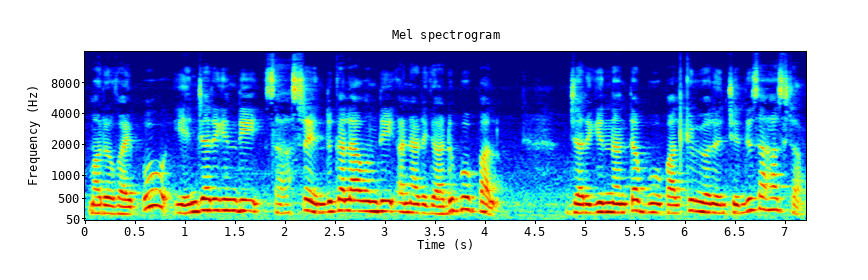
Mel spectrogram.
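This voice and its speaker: A woman reads a storybook aloud in a steady, even manner, touching the dialogue only lightly. Her voice is mellow and dark, set at a middle pitch. A faint noise runs underneath the recording. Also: normal speed. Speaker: narrator. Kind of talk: scripted storybook narration.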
